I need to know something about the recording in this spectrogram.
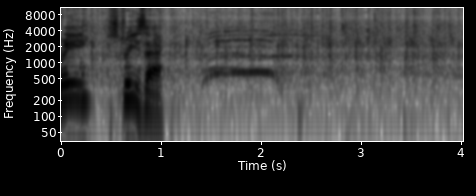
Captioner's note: applause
